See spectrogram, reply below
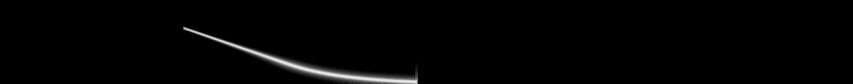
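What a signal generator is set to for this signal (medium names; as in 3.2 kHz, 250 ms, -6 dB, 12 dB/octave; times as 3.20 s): log sweep 5.5 kHz -> 110 Hz 2.33 s -4 dBFS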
